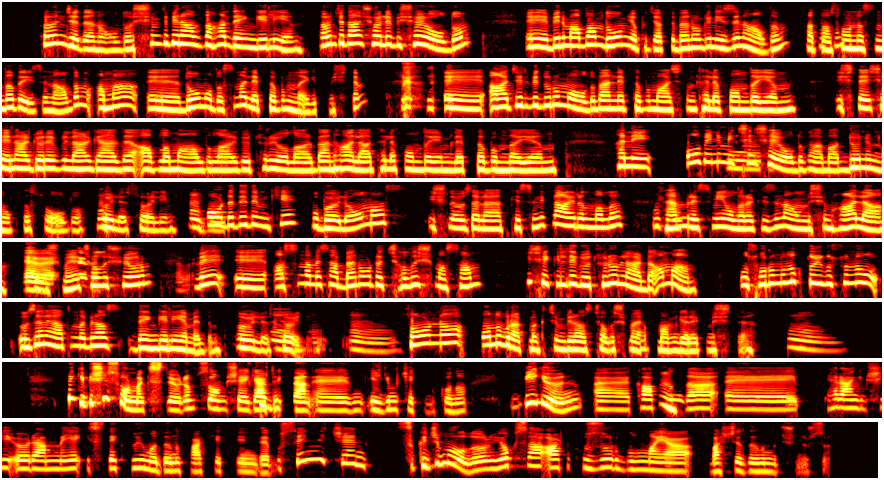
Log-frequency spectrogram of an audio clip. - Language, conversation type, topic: Turkish, podcast, İş değiştirmeye karar verirken seni en çok ne düşündürür?
- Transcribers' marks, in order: other background noise; chuckle; tapping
